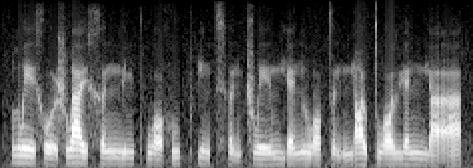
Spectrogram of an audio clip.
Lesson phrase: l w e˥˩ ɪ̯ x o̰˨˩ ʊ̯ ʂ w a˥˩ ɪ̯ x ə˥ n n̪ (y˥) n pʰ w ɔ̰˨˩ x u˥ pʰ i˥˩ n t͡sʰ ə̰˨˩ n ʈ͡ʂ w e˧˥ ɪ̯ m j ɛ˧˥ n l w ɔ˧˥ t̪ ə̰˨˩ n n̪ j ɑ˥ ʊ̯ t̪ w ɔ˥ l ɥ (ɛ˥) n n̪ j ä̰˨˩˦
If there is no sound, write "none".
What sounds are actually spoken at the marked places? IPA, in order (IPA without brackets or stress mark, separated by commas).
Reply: y˧˥, ɛ˥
